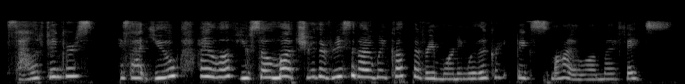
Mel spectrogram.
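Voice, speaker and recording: A woman's voice: sits high, fairly quick, darkish tone, pitched above the performer's own voice, lightly acted. A woman playing a lovestruck teenage fangirl from a fan-fiction story, gushing and melodramatic. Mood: adoring.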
